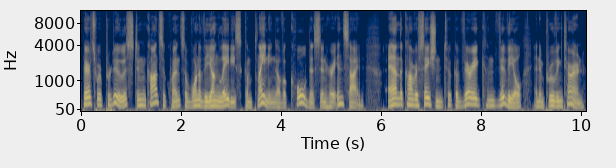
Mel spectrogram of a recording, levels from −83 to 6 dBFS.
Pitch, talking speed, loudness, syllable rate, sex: 135 Hz, 165 wpm, -20 LUFS, 5.3 syllables/s, male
